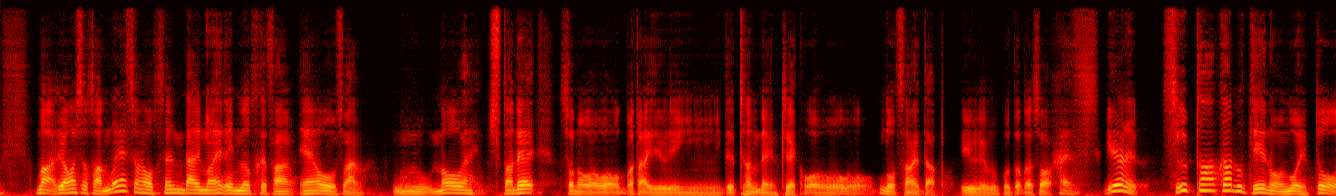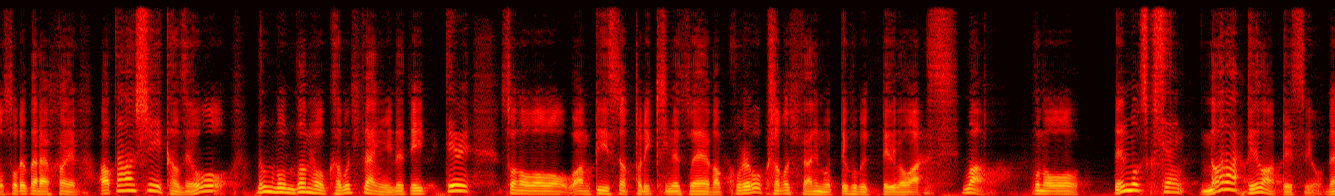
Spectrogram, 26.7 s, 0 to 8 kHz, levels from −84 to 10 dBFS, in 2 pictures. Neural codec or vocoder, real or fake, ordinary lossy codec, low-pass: codec, 16 kHz, 0.5 kbps, FreqCodec, larger model; fake; none; none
